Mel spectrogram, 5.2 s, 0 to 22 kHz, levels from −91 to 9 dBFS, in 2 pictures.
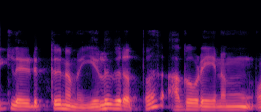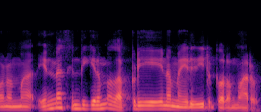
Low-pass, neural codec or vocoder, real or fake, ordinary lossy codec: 7.2 kHz; codec, 16 kHz, 2 kbps, X-Codec, HuBERT features, trained on balanced general audio; fake; none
